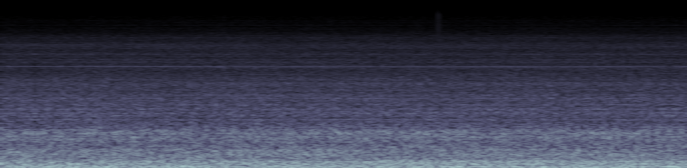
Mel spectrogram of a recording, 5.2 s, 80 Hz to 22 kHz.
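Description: Steady, loud broadband roar of a Cirrus Vision Jet G2 running in Microsoft Flight Simulator 2024, a continuous jet engine whoosh and rumble that holds level throughout.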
